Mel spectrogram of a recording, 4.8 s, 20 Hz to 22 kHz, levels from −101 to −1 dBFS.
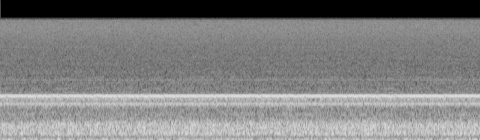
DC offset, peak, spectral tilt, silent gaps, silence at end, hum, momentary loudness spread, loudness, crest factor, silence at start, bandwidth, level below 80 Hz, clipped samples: under 0.1%; -4 dBFS; -4 dB/octave; none; 0 s; none; 0 LU; -15 LUFS; 12 dB; 0 s; 13 kHz; -30 dBFS; under 0.1%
